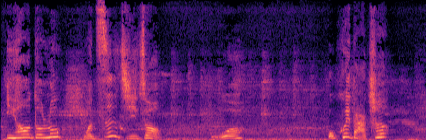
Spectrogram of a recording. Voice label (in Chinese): 萝莉音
